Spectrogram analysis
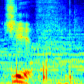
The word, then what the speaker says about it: GIF: the truth it's pronounced jiff huh dot jiff like the peanut butter the creator said so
